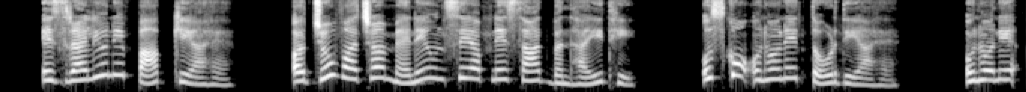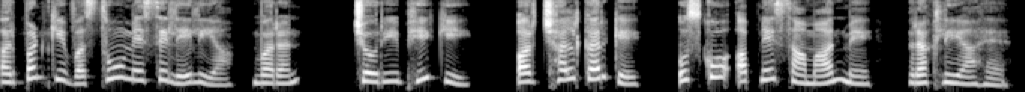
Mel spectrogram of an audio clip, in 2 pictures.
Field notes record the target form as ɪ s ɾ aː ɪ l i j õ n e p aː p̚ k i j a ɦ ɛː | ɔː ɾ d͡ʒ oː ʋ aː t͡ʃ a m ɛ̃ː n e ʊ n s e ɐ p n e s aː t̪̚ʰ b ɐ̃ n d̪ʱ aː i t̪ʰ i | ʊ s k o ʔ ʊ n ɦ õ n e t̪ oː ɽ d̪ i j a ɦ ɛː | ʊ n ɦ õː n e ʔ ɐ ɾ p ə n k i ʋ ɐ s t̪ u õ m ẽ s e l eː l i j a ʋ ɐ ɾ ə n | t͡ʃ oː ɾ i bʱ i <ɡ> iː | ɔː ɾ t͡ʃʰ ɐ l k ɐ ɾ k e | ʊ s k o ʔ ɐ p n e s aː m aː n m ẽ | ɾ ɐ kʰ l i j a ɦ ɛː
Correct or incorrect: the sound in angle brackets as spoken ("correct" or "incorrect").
incorrect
